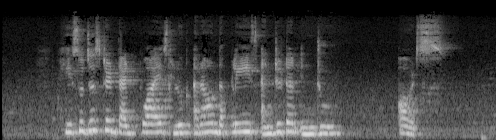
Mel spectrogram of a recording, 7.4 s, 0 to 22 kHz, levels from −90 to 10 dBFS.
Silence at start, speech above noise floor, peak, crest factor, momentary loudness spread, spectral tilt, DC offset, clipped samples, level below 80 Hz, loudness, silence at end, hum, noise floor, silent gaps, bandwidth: 0.9 s; 29 dB; 0 dBFS; 14 dB; 9 LU; -5.5 dB/octave; under 0.1%; under 0.1%; -50 dBFS; -13 LUFS; 0.15 s; none; -41 dBFS; none; 13 kHz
